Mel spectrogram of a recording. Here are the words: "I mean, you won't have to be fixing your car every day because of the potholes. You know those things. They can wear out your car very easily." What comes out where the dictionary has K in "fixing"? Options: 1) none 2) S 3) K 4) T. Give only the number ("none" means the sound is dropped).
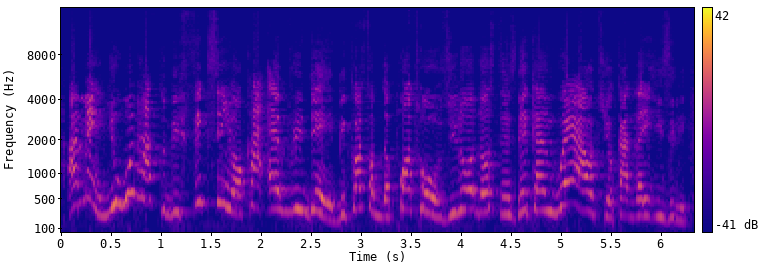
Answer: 3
